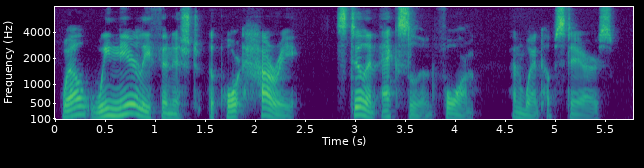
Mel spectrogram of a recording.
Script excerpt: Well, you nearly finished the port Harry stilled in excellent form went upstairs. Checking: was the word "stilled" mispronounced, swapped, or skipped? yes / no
yes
